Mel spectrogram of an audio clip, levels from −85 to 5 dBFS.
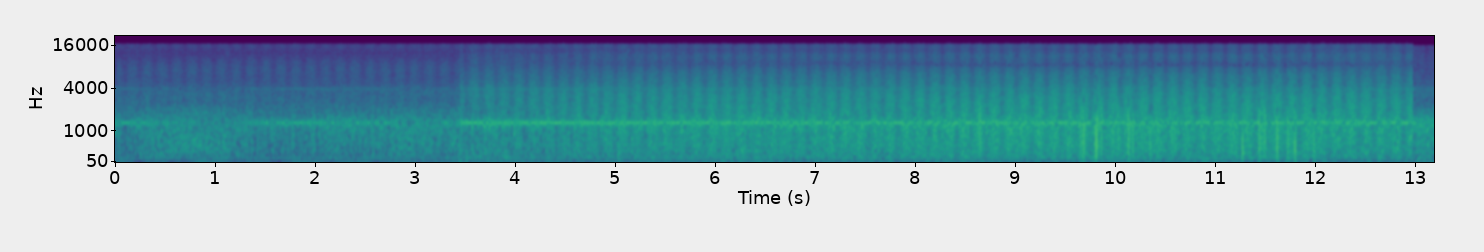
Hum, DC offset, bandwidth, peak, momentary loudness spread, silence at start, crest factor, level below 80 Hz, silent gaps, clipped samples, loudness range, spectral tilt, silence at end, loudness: none; under 0.1%; 17 kHz; 0 dBFS; 10 LU; 0 s; 24 dB; -50 dBFS; none; under 0.1%; 8 LU; -2 dB/octave; 0 s; -23 LUFS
